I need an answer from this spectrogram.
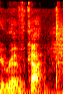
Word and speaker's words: Rivka: The better pronunciation would be Rivka.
